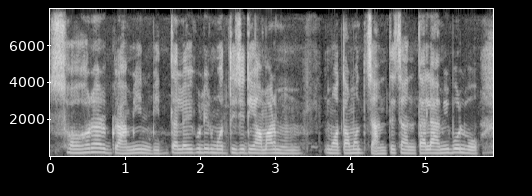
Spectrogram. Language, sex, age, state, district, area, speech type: Bengali, female, 45-60, West Bengal, Jhargram, rural, spontaneous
